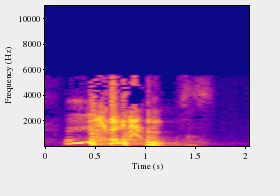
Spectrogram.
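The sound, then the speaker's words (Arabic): A harsh cough with throat clearing: two rasping, voiced bursts, the first longer and the second shorter, loud and alone. “نعتذر منكم بس عشان موضوع الكحة”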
